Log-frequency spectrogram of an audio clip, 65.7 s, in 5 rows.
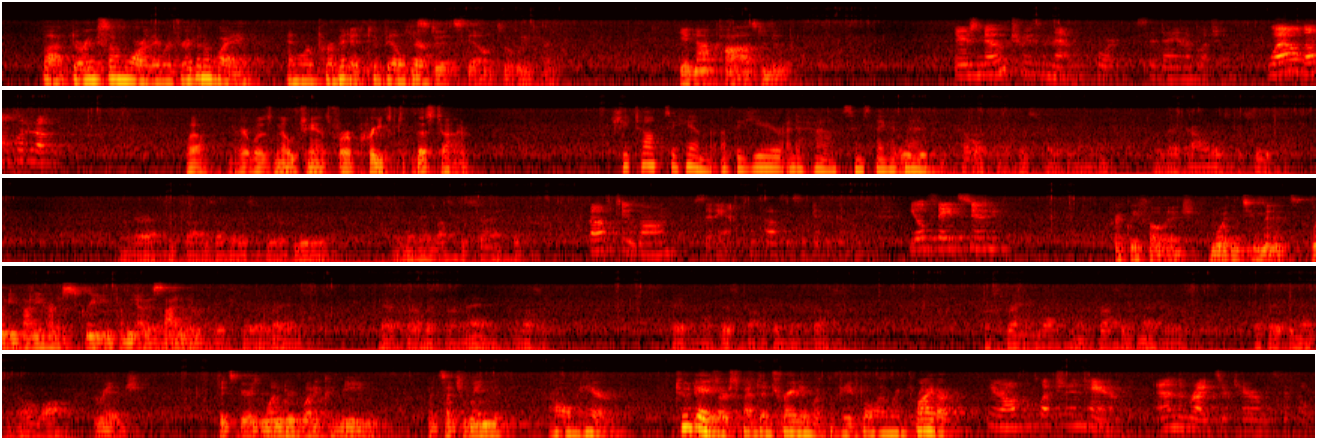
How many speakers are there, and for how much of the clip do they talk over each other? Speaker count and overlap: six, about 2%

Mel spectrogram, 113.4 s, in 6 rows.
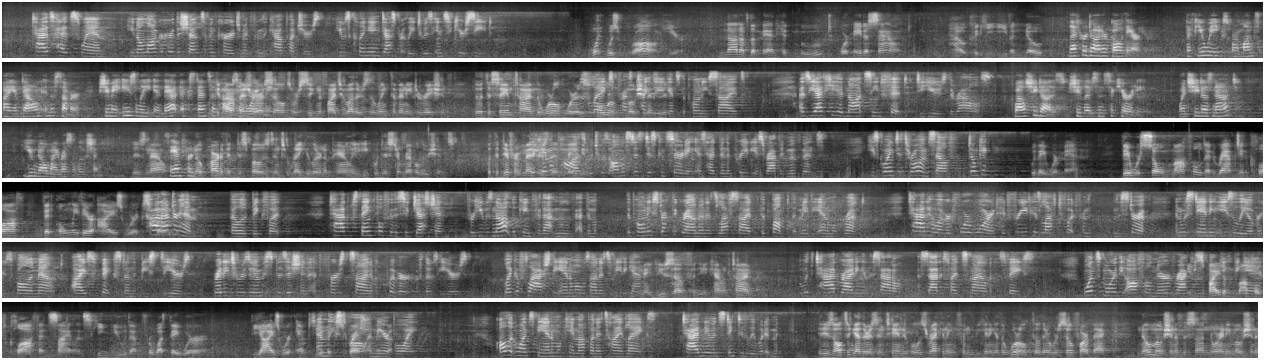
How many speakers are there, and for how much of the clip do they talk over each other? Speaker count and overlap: four, about 8%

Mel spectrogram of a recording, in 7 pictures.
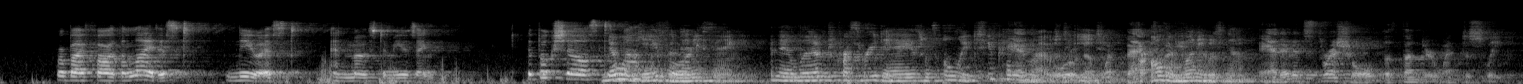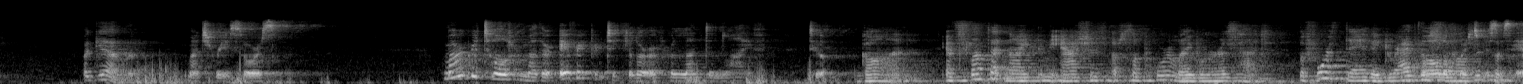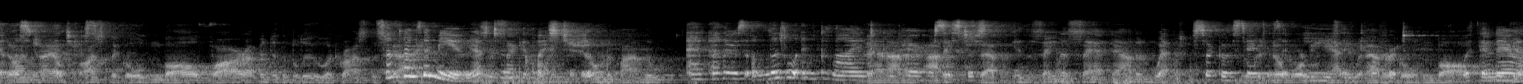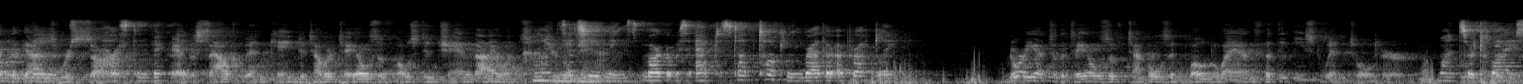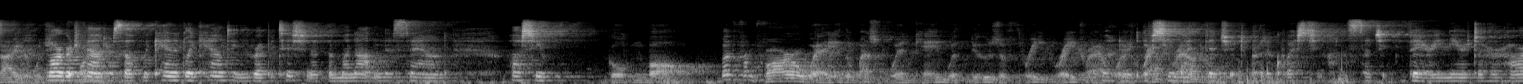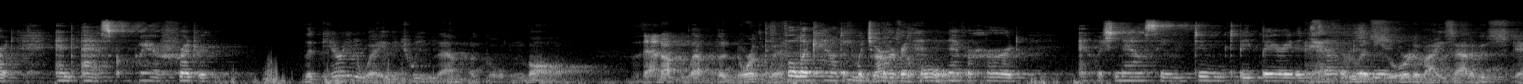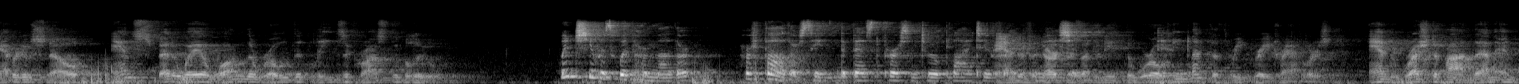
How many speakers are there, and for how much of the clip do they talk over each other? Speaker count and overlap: three, about 23%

